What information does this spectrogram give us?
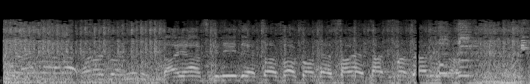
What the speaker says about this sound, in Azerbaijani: Bu səslər müxtəlif ünvanlara tələsən sərnişinləri mikroavtobuslara çağırır.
